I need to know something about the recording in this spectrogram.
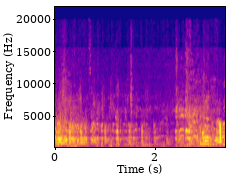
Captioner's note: laughing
